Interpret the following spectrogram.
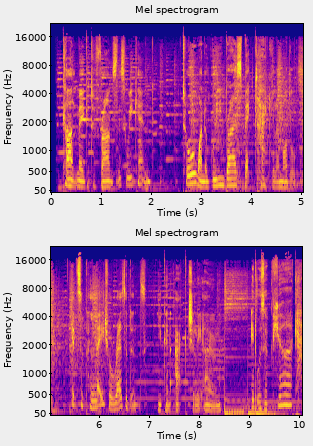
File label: Commercial, Voice Actor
